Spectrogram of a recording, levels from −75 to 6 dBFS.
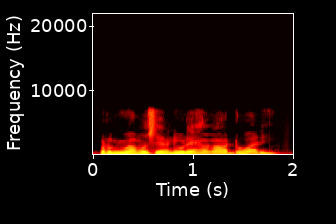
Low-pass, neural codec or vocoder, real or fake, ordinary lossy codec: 7.2 kHz; codec, 16 kHz, 1 kbps, FreqCodec, larger model; fake; MP3, 96 kbps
